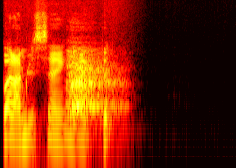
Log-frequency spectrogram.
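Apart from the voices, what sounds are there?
dog barking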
